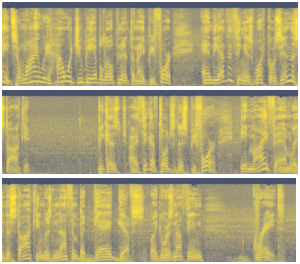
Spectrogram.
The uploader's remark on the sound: broadcast live from Santas Anonymous depot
